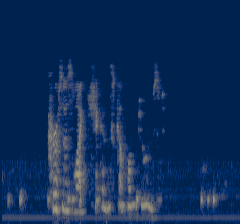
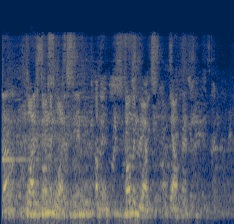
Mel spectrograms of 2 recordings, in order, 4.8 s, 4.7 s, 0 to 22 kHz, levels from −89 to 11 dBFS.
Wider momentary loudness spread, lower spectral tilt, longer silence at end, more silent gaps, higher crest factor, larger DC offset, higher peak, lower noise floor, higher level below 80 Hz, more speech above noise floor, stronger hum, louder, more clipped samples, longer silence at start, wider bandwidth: about the same, 16 LU vs 18 LU; second, -4 dB/octave vs -5.5 dB/octave; first, 0.5 s vs 0.05 s; neither; first, 22 dB vs 16 dB; neither; second, -14 dBFS vs -4 dBFS; first, -70 dBFS vs -41 dBFS; second, -82 dBFS vs -54 dBFS; first, 37 dB vs 22 dB; neither; second, -34 LUFS vs -20 LUFS; neither; first, 0.15 s vs 0 s; second, 7.6 kHz vs 12.5 kHz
